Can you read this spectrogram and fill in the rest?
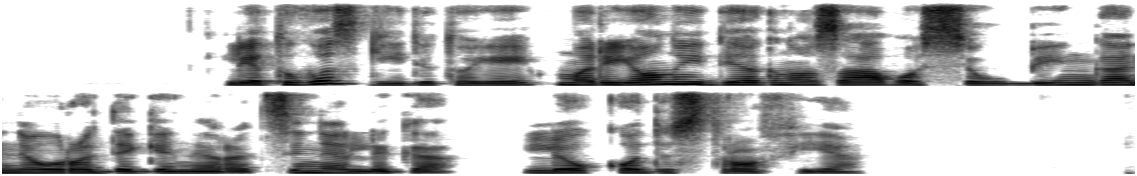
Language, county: Lithuanian, Kaunas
